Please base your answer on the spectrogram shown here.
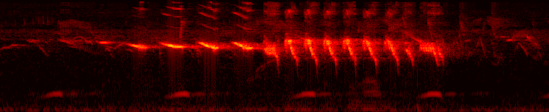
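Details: Out in the field on a campeada, a lined seedeater delivers a short song: high buzzy slurred notes that break into a quick series of about twelve evenly spaced pulses, with faint chirps in the background.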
